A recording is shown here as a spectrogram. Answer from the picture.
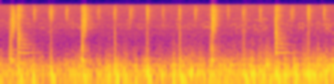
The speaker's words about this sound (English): I almost don't want to talk over it, you know, it's just so nice. Birds are talking to me.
